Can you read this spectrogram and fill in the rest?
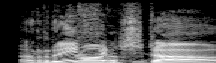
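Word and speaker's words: Riefenstahl: Uh Reefenstall this is the documentary I showed before on Blu-ray. It's on I mean on uh DVD it's on Blu-ray. Yeah. Um, correct pronunciation, Rob. Refall.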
